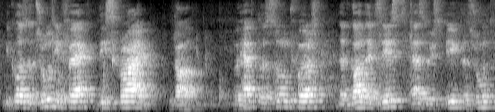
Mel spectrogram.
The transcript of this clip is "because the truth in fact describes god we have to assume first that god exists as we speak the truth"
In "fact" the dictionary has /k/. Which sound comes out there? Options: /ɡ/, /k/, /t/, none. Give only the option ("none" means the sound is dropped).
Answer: /k/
